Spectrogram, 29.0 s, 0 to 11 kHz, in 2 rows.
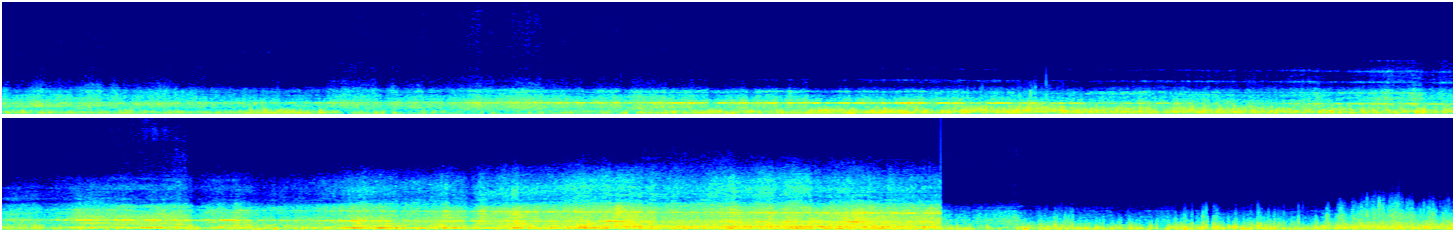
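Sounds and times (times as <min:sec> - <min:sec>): jet airliner engines passing: 0:00.0 - 0:29.0.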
